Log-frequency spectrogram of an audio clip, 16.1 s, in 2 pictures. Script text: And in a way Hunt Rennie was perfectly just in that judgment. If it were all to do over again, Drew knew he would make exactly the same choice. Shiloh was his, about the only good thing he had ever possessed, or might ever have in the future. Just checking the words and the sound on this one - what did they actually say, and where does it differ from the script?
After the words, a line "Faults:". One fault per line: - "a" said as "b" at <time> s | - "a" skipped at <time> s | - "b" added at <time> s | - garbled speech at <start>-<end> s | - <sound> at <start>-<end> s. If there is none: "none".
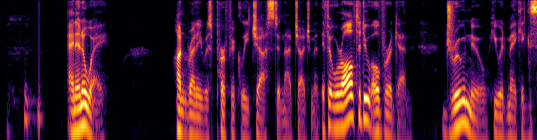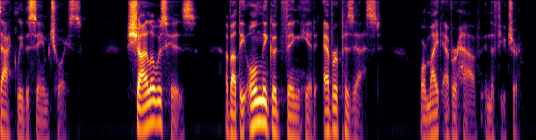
And in a way Hunt Rennie was perfectly just in that judgment. If it were all to do over again, Drew knew he would make exactly the same choice. Shiloh was his, about the only good thing he had ever possessed, or might ever have in the future.
Faults:
- laugh at 0.1-0.7 s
